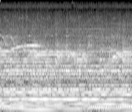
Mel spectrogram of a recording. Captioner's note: birdsong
